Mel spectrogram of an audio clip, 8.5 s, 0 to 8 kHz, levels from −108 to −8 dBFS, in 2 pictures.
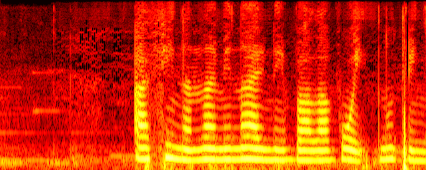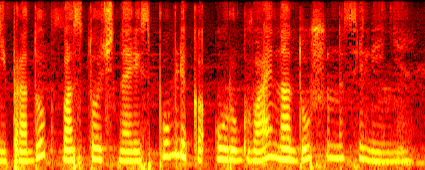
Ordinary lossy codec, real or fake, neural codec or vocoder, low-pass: Opus, 16 kbps; real; none; 7.2 kHz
